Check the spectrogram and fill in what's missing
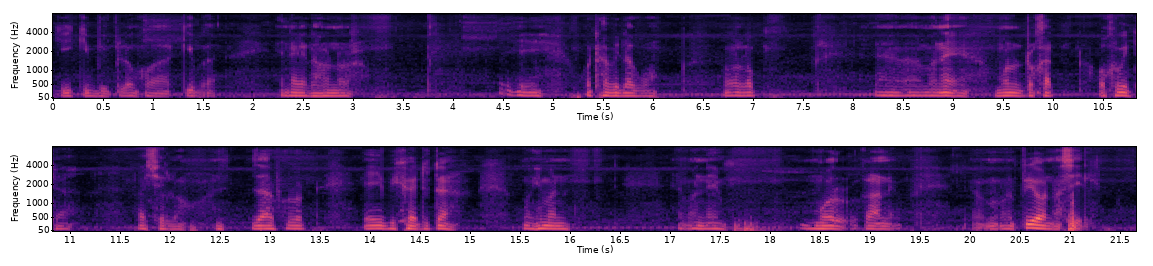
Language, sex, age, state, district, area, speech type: Assamese, male, 45-60, Assam, Goalpara, urban, spontaneous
